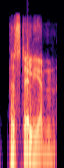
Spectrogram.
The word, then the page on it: postilion: British English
